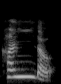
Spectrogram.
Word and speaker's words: खंड: सुधन्वा सुरस्व धन्वा सुधन्वा खंड खंड जैसे चंडा मुंड वैसे यहाँ पे खंड।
